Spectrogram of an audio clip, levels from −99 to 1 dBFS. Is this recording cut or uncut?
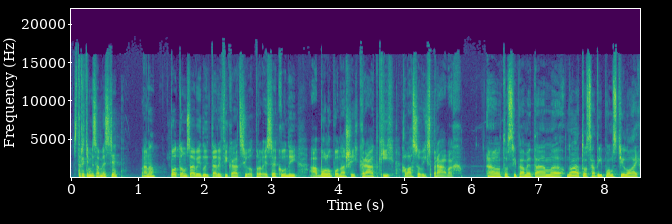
cut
